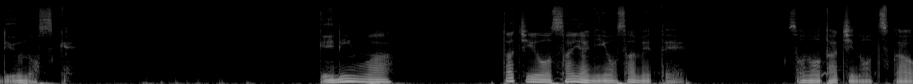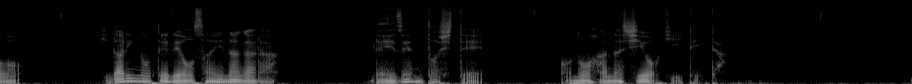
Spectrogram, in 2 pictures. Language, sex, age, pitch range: Japanese, male, 40-59, 80-100 Hz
